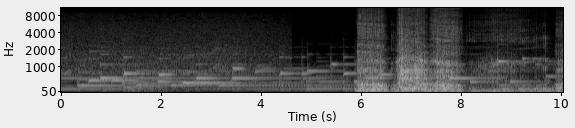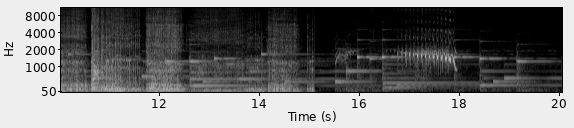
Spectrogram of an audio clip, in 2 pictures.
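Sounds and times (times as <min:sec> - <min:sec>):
light background music: 0:00.0 - 0:20.0
large animal roaring: 0:05.9 - 0:15.1.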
